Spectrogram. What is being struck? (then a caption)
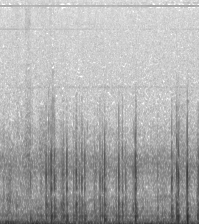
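Hollow silicone night lamp. A hand-sized, hollow, bear-shaped silicone night lamp stands over the microphone and is scratched and tapped with long painted nails. The sound is a steady run of soft, muffled, low thumps and dull rubbery scratching, with very little bright content.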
